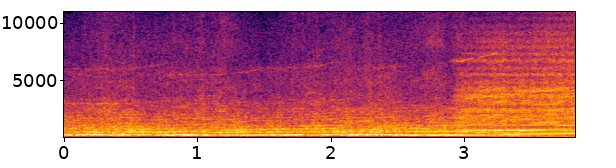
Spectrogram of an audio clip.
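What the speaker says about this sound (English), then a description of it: "you'll get an idea of the beautiful sound of these Ford Cosworth V8s" Ford Cosworth V8 engine in a 2006 Champ Car on the Surfers Paradise street circuit, droning steadily and loudly as an onboard lap is driven, its pitch rising gradually toward the end through short-shifted gears.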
